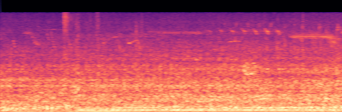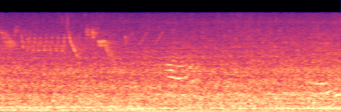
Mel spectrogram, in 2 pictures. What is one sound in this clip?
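A boat's engine idles with a low, steady hum.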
